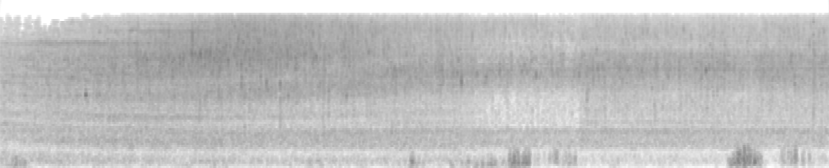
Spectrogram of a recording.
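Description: Creek water running with a steady rushing hiss. A few low thumps of wind on the microphone, the strongest about eight and eleven seconds in.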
